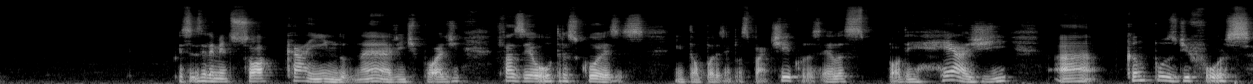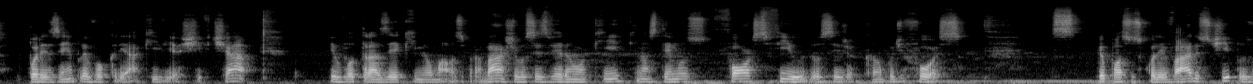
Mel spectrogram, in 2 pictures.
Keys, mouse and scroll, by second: 1.2-2.3 drag, 3.5 click, 6.1 Escape, 7.1 ctrl+click, 12.9 shift+a.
